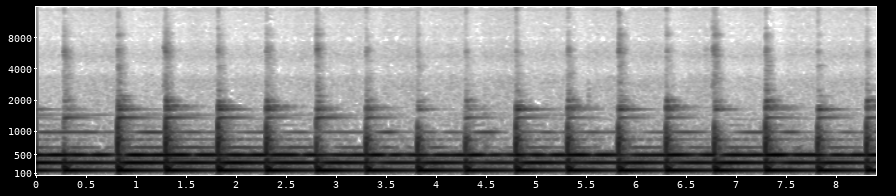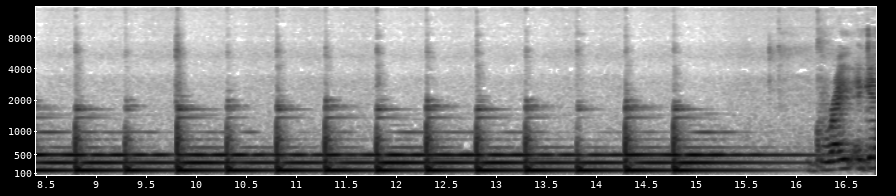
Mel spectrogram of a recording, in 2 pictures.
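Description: Handpan's central ding note struck with alternating hands in an even single-stroke roll, about two and a half strokes a second, the note ringing on continuously between strikes. The strokes stop shortly before the end and the ring dies away.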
